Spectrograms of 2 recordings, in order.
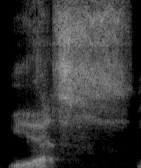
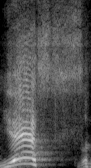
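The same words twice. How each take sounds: First: The word is said low in pitch and slowly. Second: The word is said high in pitch and excitedly. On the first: "low and slow" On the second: "high and excited"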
